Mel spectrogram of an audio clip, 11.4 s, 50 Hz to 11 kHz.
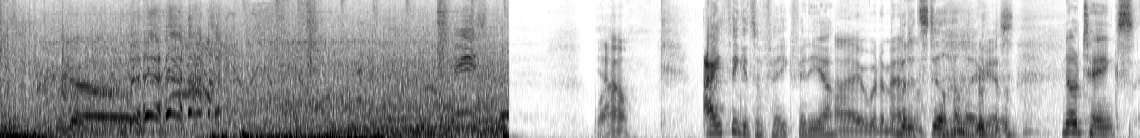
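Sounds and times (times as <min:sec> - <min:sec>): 
booming crunches: 0:00.0 - 0:04.0
car engine rumble from a played video clip: 0:00.0 - 0:05.1
crowd commotion with excited voices: 0:00.0 - 0:05.1
speech: 0:00.7 - 0:01.5, 0:07.1 - 0:11.4
laughter: 0:00.7 - 0:05.0, 0:09.0 - 0:10.3.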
